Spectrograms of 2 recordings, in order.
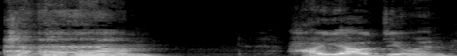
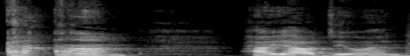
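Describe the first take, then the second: First: Put-on slow, drawn-out drunk greeting; lazy drunk hello; drunk boyfriend greeting. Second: Put-on slow, drawn-out drunk hello; tipsy mic greeting; drunk greeting again. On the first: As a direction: stretch it out like a tipsy guy at the mic. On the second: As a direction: drag every word like he's wasted. Drunk boyfriend greets family.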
